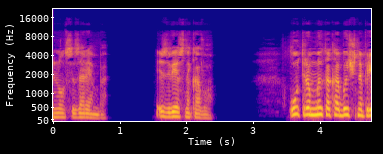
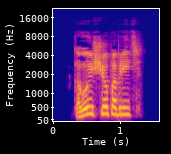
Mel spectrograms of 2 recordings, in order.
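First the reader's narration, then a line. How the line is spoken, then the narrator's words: Cheerful shout. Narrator (Russian): весело крикнул Зарембо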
